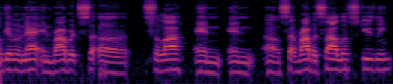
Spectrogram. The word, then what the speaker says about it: Saleh: I keep can't getting pronounce his last Salah. It's Salah.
